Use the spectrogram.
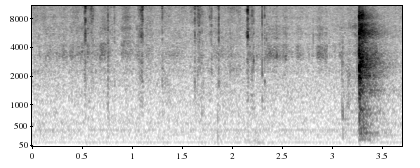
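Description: Scissors snip through medium worsted crochet yarn, a few faint clicks followed by one sharper, louder cut near the end.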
